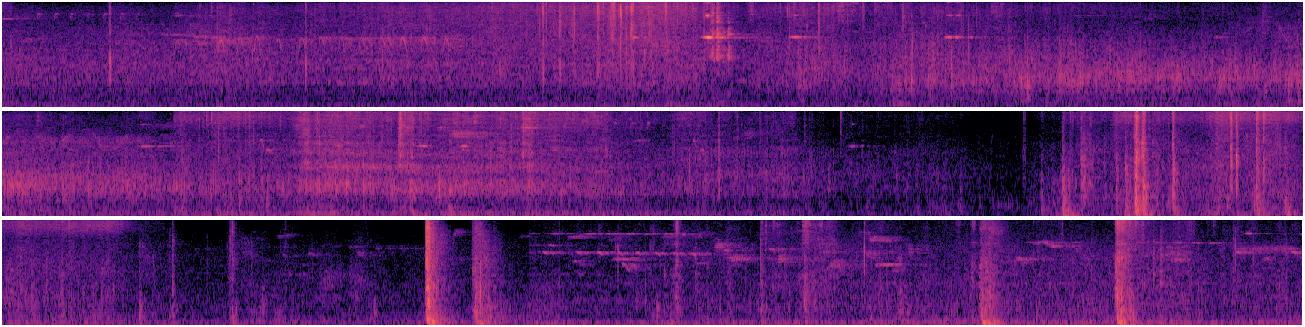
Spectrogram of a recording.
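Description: Faint, steady car and street noise, then a series of sharp thunks from about two-thirds of the way in: car doors being opened and shut.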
